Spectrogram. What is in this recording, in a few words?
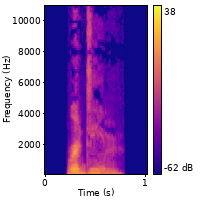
"redeem", spelling voice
